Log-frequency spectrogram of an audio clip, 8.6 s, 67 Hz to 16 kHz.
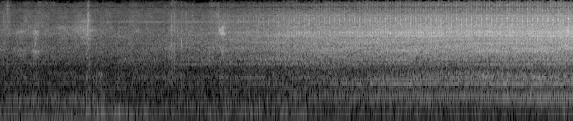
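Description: A Honda Element's 2.4 VTEC engine idles steadily, a loud continuous low rumble with a faint knocking texture and no pauses.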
